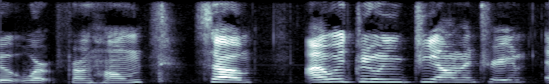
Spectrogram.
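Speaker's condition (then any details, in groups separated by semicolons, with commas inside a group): Spastic cerebral palsy, mixed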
